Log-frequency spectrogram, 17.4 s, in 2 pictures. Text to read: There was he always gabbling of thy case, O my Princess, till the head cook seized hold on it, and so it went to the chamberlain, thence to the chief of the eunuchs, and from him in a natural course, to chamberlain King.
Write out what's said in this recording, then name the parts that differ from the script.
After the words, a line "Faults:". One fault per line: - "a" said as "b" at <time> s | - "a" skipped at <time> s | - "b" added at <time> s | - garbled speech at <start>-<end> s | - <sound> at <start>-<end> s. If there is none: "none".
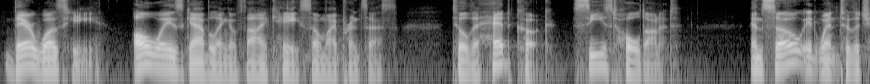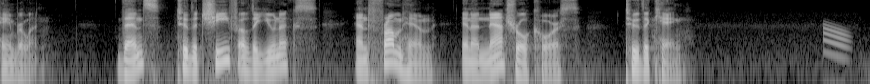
There was he always gabbling of thy case, O my Princess, till the head cook seized hold on it, and so it went to the chamberlain, thence to the chief of the eunuchs, and from him in a natural course, to the King.
Faults:
- "chamberlain" said as "the" at 15.1 s
- chirp at 16.9-17.2 s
